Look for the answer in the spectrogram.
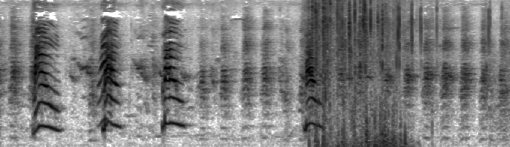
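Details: Talking rose-ringed parakeet, a pet bird in Bangladesh: three loud, harsh, harmonic calls, each sweeping up then down, about one per second, followed by a burst of broadband rustling noise and softer chatter.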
